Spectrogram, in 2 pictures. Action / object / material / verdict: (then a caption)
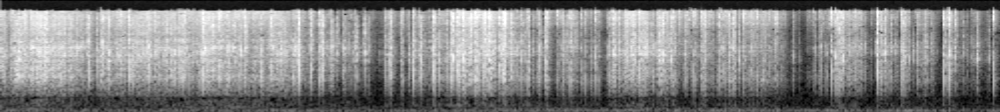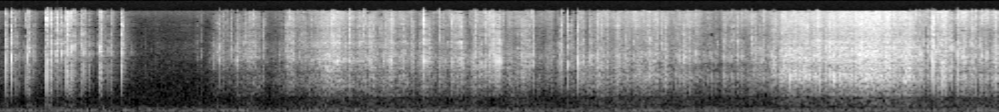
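drop / plastic pearl beads in a plastic bowl / plastic / none. Both hands scoop handfuls of small plastic faux pearl beads and let them pour back into a pink plastic bowl. The result is a dense, bright, continuous rattling and clattering that runs through the clip, with a brief quieter pause about two-thirds of the way through.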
